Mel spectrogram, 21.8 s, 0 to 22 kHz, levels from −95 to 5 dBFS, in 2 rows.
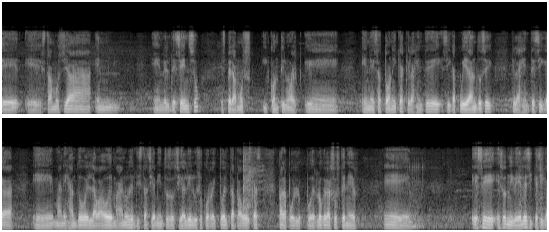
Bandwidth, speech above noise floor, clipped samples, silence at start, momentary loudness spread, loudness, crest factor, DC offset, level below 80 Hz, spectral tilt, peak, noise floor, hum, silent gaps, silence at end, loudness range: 7.8 kHz; 23 dB; under 0.1%; 0 s; 12 LU; -22 LUFS; 18 dB; under 0.1%; -48 dBFS; -6.5 dB/octave; -4 dBFS; -44 dBFS; none; none; 0 s; 4 LU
